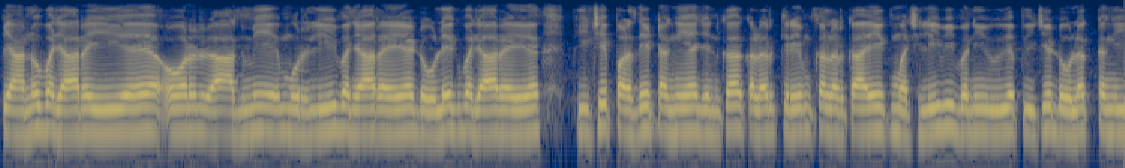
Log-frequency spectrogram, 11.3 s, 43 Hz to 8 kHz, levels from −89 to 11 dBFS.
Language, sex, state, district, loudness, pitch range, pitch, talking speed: Hindi, male, Maharashtra, Solapur, -17 LUFS, 135-140 Hz, 135 Hz, 185 wpm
